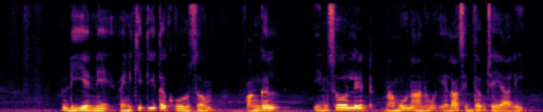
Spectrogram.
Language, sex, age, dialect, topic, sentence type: Telugu, male, 18-24, Telangana, agriculture, question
